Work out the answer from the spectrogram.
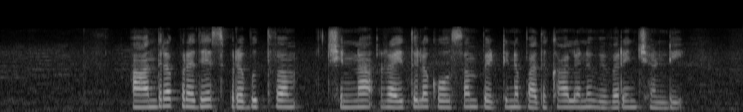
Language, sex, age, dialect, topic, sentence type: Telugu, female, 18-24, Utterandhra, agriculture, question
